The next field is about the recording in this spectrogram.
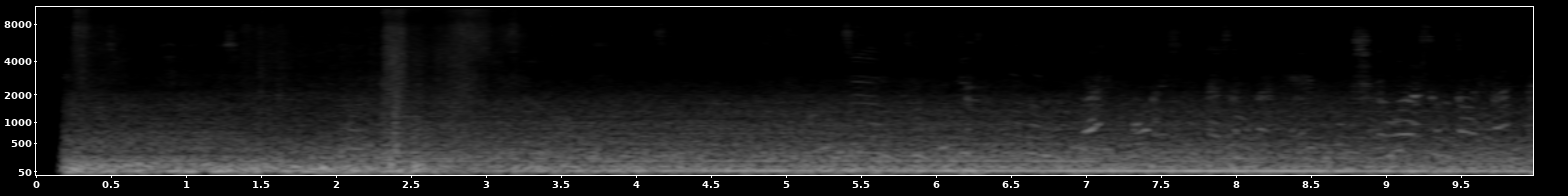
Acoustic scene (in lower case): car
